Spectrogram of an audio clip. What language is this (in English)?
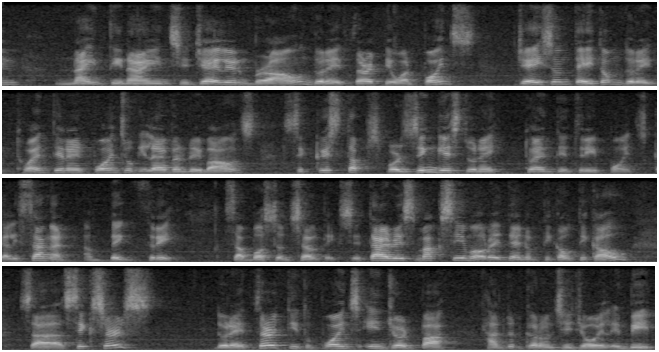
Filipino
